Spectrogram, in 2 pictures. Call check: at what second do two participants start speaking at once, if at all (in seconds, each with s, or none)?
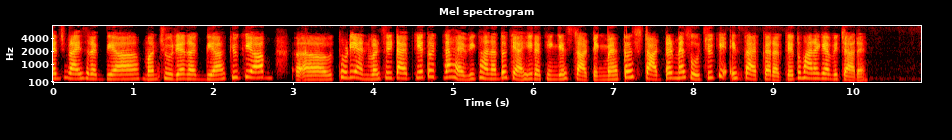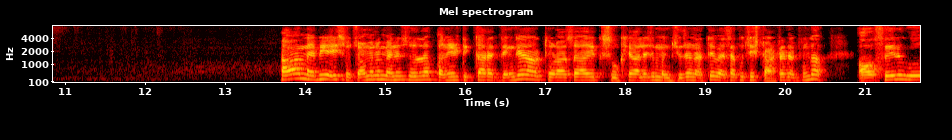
none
